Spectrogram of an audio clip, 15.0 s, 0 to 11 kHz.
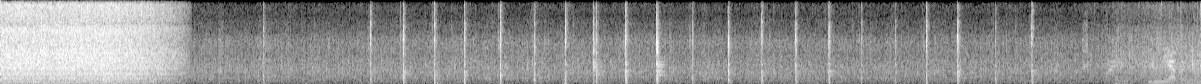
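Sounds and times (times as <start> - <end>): tool striking hard surface: 5.0 - 10.5.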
